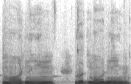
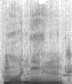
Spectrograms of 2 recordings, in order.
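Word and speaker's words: morning: جود مورنينج. وهنا برضو اخر صوت معايا في الكلمه دي صوت الان، فبقول جود مورنينج، ما بنطقش الجي.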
